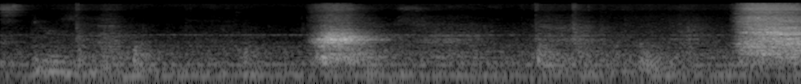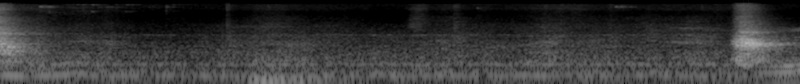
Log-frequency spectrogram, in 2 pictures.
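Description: A man breathing hard while he hangs between pull-up reps: two sharp, forceful exhalations about two seconds apart, the second longer, from the effort of a long, tiring set.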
